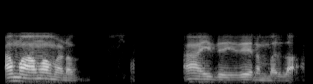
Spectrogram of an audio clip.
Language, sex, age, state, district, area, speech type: Tamil, male, 45-60, Tamil Nadu, Mayiladuthurai, rural, conversation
